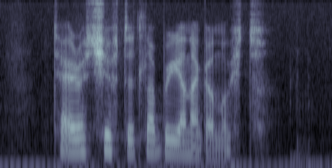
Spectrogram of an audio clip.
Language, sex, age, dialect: Faroese, female, 15-35, Norðuroyggjar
